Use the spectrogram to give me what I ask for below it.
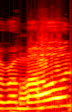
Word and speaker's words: Ramones: Oh, I can't say the band name right. Romanos? Romano? – The Ramones? – Ramones. I can never say the name right. – It's the Ramones. – The Ramones. It's so easy to say. – It has R-A-M-O-N-E-S, right? – Yeah, he said the Ramononos?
